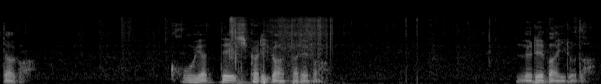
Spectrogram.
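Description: An actor as a cool male sniper and gun connoisseur with a very low voice. He speaks in an unhurried, deadpan, technical way, as in a radio drama. There is faint ambient noise behind him. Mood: cool, absorbed. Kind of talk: Japanese audio drama acting.

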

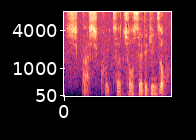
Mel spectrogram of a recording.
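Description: A man plays a terse soldier in a radio drama, his voice very deep. He speaks short and matter-of-fact over a faint hiss. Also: a little fast, lightly acted. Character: terse, steady army soldier partner.

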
